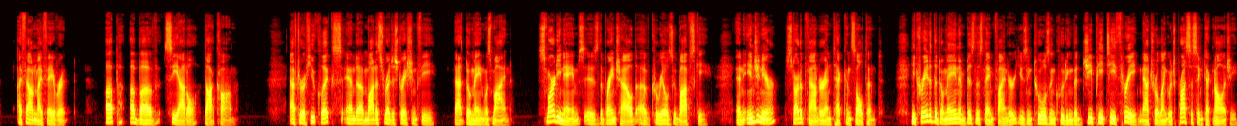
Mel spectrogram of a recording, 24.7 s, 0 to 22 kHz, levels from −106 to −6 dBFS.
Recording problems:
none

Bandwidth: 14.5 kHz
